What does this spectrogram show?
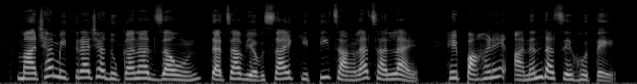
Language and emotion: Marathi, happy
